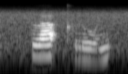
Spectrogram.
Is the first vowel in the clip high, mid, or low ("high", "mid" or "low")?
low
